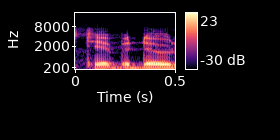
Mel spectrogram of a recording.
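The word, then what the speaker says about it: Thibodaux: uh host era right i know how to pronounce thibodeau louisiana it's part of a song wow he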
